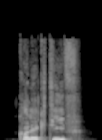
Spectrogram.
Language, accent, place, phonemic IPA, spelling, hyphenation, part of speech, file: German, Germany, Berlin, /kɔlɛkˈtiːf/, Kollektiv, Kol‧lek‧tiv, noun, De-Kollektiv.ogg
- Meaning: collective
